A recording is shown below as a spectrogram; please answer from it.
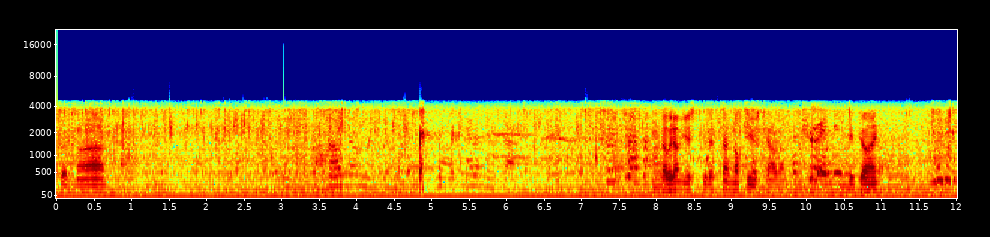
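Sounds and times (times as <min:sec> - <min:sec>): pulp pouring into water: 0:00.0 - 0:09.8.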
